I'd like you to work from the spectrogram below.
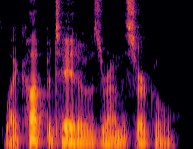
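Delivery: plain reading voice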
